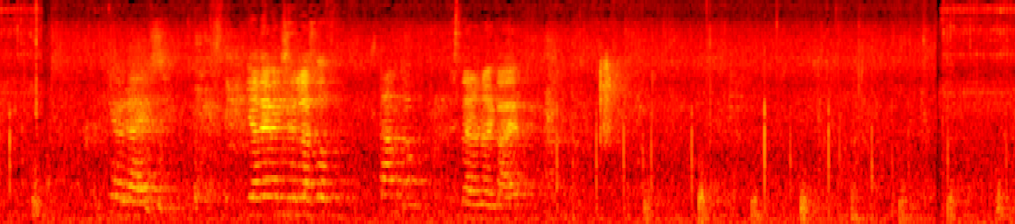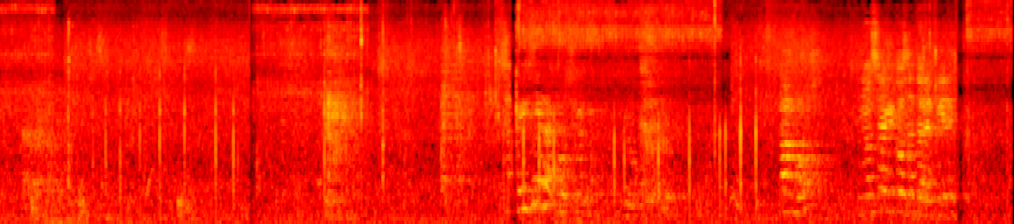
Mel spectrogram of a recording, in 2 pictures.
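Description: A woman speaks clearly on a stage in a large echoing hall.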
